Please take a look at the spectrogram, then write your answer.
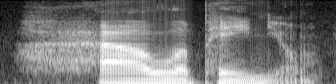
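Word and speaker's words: jalapeño: but in English Hala so it's like a ah instead of ah ah uh jalapeno right so anyway that's why it sounds a little different so Jalapeno in Spanish Jalapeno in English okay all right uh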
